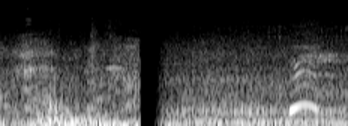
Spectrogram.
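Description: Wind on the microphone with voices in the background, then, after an abrupt cut about a second in, a steady low motor-vehicle engine hum.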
